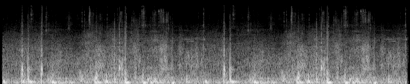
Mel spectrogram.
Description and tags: train passing over bridge in montreal (different)
bridge, field-recording, passing, train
